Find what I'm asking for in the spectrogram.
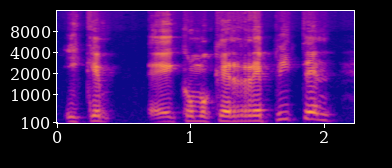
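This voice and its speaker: A man's voice: on the high side, unhurried. A man hosting a remote interview, reflective and hesitant, with frequent fillers. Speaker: host.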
